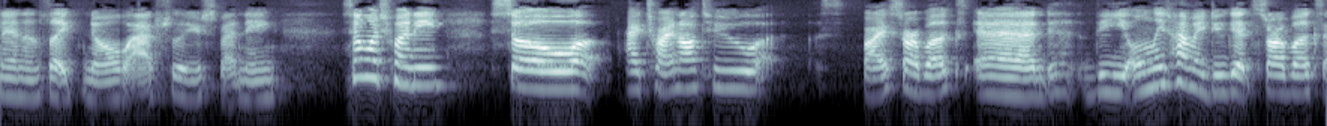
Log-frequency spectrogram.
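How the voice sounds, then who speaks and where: A woman's voice: mid-range voice, pushed and bright. A woman in her twenties from the San Francisco Bay Area, chatting casually to camera as a vlogger, rambling with lots of fillers. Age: 20s.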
